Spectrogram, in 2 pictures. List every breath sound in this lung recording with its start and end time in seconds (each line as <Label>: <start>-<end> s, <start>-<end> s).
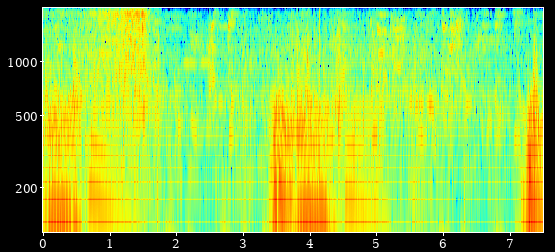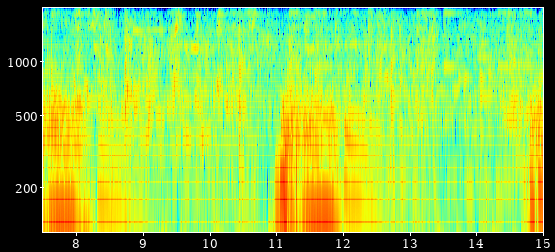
Inhalation: 3.29-4.34 s, 7.20-8.26 s, 10.98-11.98 s
Exhalation: 4.38-5.43 s, 8.26-9.31 s, 11.96-12.97 s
